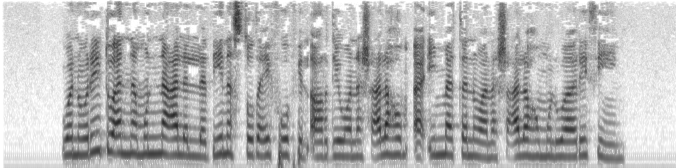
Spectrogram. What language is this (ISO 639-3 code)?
ara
